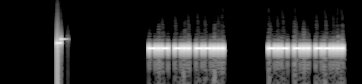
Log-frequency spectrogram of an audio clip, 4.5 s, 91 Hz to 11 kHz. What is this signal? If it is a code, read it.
Morse code, heard as a keyed tone, about 42 wpm, 700 Hz. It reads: KD7 KD7
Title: USA Call Sign Prefixes - Repeated 2x - 45wpm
